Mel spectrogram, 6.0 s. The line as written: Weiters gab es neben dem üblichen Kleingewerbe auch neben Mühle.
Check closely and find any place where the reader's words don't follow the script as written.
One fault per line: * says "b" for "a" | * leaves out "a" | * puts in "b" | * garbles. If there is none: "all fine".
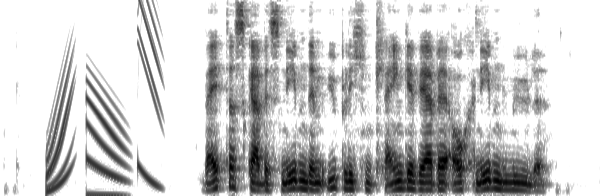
all fine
